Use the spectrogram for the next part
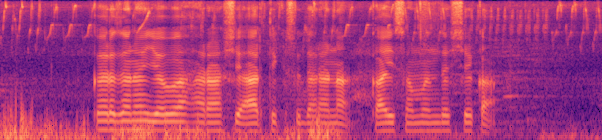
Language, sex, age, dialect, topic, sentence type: Marathi, male, 18-24, Northern Konkan, banking, statement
